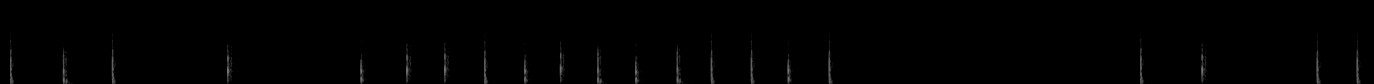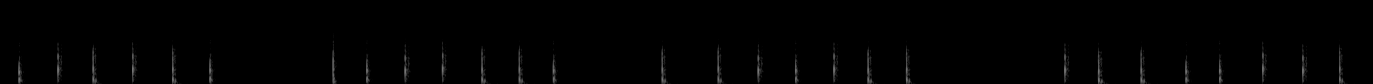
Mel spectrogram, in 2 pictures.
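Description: Leaf blocks break with short rustling pops in quick bursts.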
